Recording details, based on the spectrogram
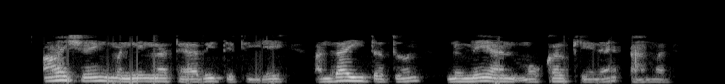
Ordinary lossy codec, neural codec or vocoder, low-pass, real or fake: AAC, 16 kbps; none; 7.2 kHz; real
